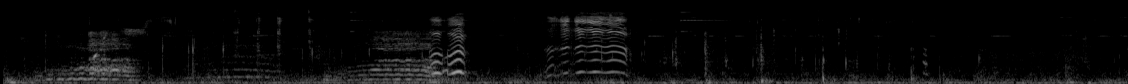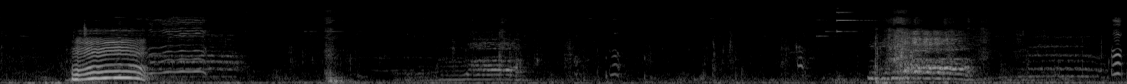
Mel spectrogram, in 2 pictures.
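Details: Totapuri goat, a doe with two kids, at a goat farm in Shankarganj, Jaunpur, Uttar Pradesh, India; several wavering, harmonic bleats spaced a few seconds apart, some louder and higher, over faint background noise.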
